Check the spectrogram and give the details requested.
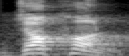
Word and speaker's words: যখন: নিয়মটা, সেই নিয়মটা হচ্ছে 3 বর্ণে গঠিত শব্দের প্রথম বর্ণটি যদি অ হয়, যেটা স্বাধীন হতে পারে, যুক্ত ব্যঞ্জন হতে পারে, তাহলে মধ্য অ এর উচ্চারণ উকারের মতো হয়। যেমন যখন, তখন, যখন, তখন, যখন তখন, ফলন, পঠন।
